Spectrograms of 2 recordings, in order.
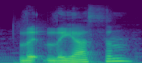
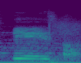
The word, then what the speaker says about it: liaison: Leasan leasen leis. I forget what a leasen is. I've heard liaison. Liaison. I knew I was pronouncing it wrong.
